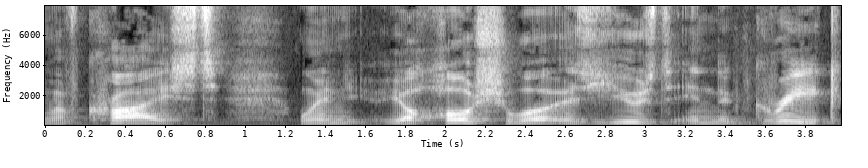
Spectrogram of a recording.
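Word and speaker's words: Yehoshua: Joshua is called Joshua, but in the Hebrew, it's spelled Yahosua. In Joshua 1:1, we see that Joshua the son of Nun is yod vav shiny which is yahosua.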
